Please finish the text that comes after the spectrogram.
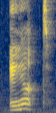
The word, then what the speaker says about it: aunt: But maybe you didn't know that they're pronounced exactly the same. So I'm going to say these words, and I want you to repeat with me. Are you ready? Ant, ant, ant, ant.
